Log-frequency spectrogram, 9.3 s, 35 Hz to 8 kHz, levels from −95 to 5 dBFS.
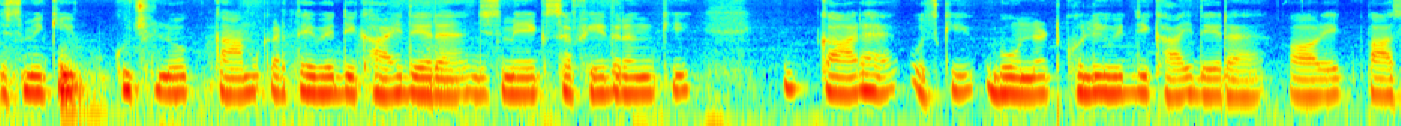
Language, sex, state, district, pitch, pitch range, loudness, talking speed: Hindi, male, Uttar Pradesh, Muzaffarnagar, 150 Hz, 140-155 Hz, -18 LUFS, 190 wpm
